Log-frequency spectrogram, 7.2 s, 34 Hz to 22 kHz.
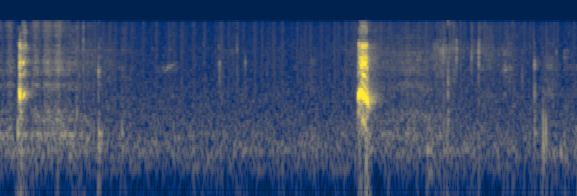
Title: My twins 10 days old hiccups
